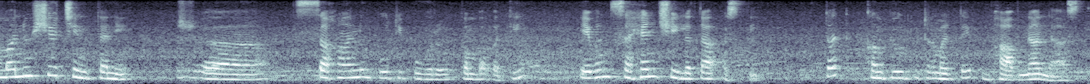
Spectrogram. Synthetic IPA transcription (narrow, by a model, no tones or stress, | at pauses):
mɐnuʃjɐt͡ʃint̪ɐneː | sɐɦaːnubuːt̪ipuʋɾɐkɐmbɐʋɐt̪i | eːʋɐnsɐɦɐnʃiːlɐt̪aːʔɐst̪i | t̪ɐt̪ | kɐmpjuːʈɐɾmɐt̪ːebʱaːʋnaːna̰ːst̪i̥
